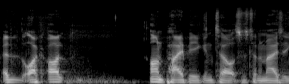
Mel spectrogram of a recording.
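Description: Talking at a very fast pace, a man with an Australian accent uses a very deep, low pitch in a very clean recording with a silent background. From Melbourne, Australia. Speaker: betting trader. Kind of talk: casual chat.

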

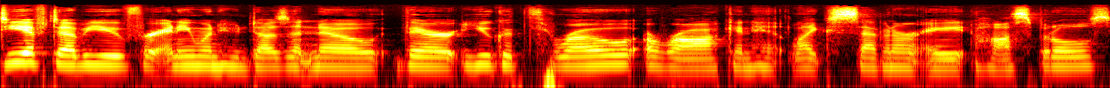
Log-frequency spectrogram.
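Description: A woman with an American accent and a plain, everyday voice, fairly low in pitch, at a moderate pace with fairly even intonation and hardly any pauses. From Oklahoma, Tulsa. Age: 30s. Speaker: ER nurse. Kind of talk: casual chat.

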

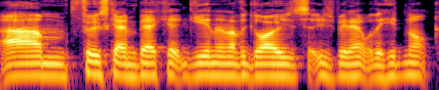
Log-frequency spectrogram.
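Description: Fairly low male voice in a New Zealand accent at a moderate pace, on a very clean recording with a silent background. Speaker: sports radio host. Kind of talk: sports talk radio. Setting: radio studio.

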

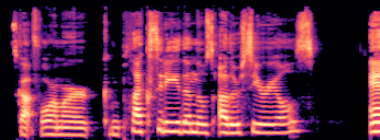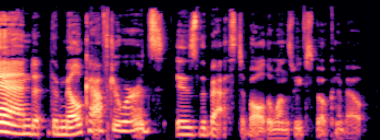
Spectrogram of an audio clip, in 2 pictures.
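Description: A woman with a Canadian accent and an unremarkable speaking voice, medium in pitch, with ordinary pitch variation, big swings in loudness and a moderate pace, on a very clean recording with a silent background. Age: 30s. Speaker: sports reporter. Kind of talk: casual chat.

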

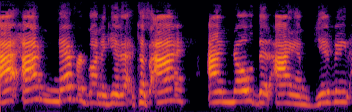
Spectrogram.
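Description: A woman's raised, projected voice with a bright, sharp tone, ordinary pitch variation and a moderate pace. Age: 40s. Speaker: reality TV cast member. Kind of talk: interview.

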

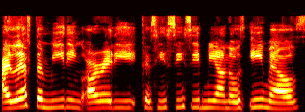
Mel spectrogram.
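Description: In a quiet background with a dry, close sound and no echo, a woman speaks in a plain, everyday voice with an American accent, fairly high pitch, fairly even intonation and a moderate pace. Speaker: mother and returning student. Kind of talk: interview.

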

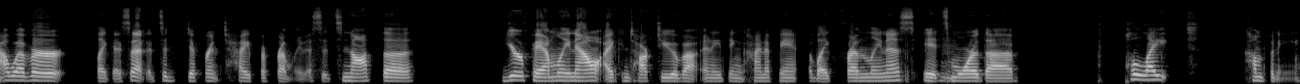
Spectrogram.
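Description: With an American accent, this voice has a bright, sharp tone and fairly even intonation, recorded very cleanly against a silent background with a dry, close sound free of echo, broken by long, frequent pauses. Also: woman, fairly low pitch for a woman, moderate pace. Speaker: podcast co-host. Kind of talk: casual chat.

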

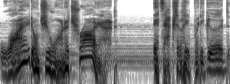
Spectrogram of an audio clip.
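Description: A raspy put-on character voice from a man at medium pitch, with lively intonation, a fairly slow pace and faint music in the background. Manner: strange, eerie.

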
